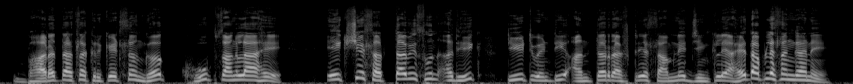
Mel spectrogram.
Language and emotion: Marathi, happy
